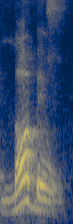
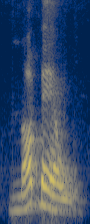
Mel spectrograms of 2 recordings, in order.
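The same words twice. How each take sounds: First: The stress is on the first syllable. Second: The stress is on the last syllable. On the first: It may follow the original language. "se alguém que disser que o nome é Nobel, eu não vou discutir" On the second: It follows Portuguese spelling rules. "eu digo Nobel, por causa do L. Porque não tem acento no nó"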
